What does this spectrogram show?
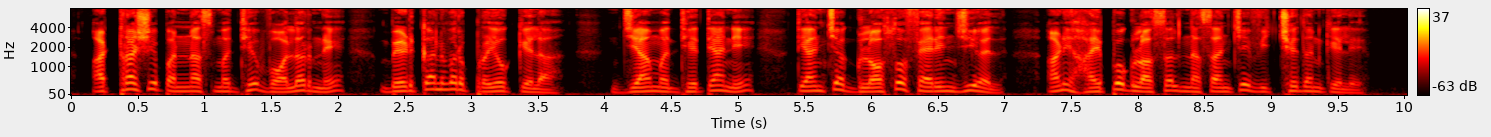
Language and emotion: Marathi, neutral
